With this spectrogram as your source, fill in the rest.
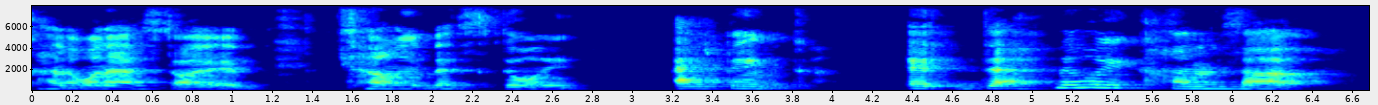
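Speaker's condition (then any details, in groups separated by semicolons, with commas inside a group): Cerebral palsy; from birth, born two months premature, 2 pounds 12 ounces, significant motor skill delays, physical and occupational therapy as child; speech impediment, people sometimes ask about it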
